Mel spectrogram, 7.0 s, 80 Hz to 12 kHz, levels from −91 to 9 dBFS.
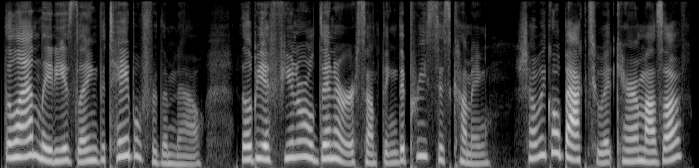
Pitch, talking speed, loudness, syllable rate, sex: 240 Hz, 225 wpm, -20 LUFS, 6.3 syllables/s, female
